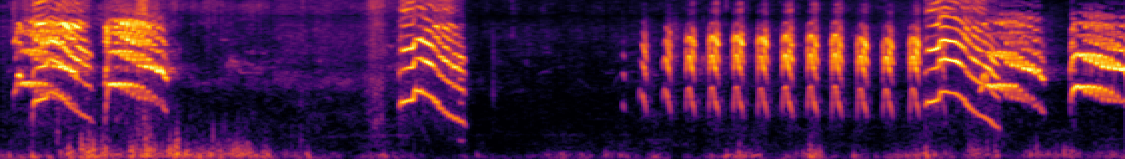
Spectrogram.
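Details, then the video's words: Green parrot mixing harsh falling squawks with a fast, evenly spaced chattering series of short notes, over a low rumbling background. "Funny Parrot Sounds"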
